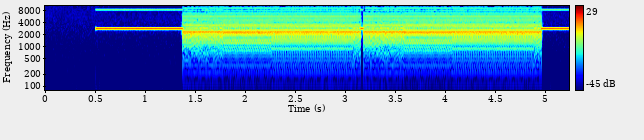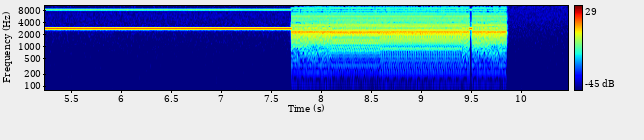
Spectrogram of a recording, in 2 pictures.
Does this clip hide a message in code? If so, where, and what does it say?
Yes: Commodore tape loading (standard loader) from 0.5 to 9.9 s, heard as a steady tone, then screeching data.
